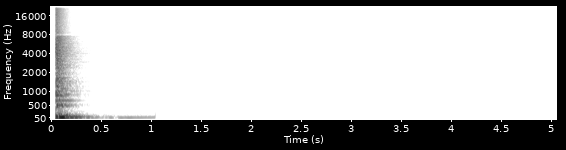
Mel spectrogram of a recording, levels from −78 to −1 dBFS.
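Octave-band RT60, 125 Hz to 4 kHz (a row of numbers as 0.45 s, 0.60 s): 0.55 s, 0.55 s, 0.35 s, 0.35 s, 0.35 s, 0.40 s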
